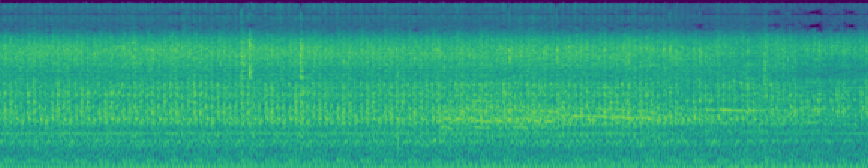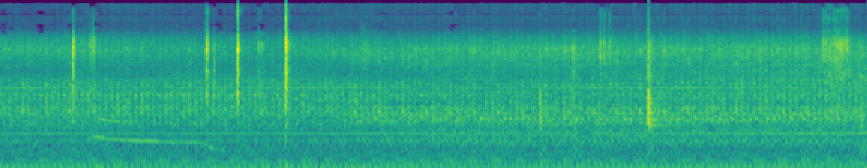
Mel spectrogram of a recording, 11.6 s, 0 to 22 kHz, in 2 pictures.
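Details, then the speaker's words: Chevrolet Captiva 2.2 diesel idling after an oil change and new fuel filters while checked for leaks: a steady, even clatter at constant speed with light clicks from nearby work, a healthy idle and no leaks. "donc là la voiture est en train de tourner elle tourne parfaitement bien au ralenti ici visiblement tout est bien étanche"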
